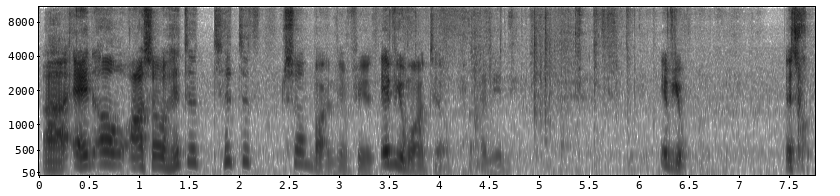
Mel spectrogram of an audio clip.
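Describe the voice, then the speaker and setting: A man's voice: a little high, very animated, a little slow, pauses often, a little hiss or hum. A man with a stuffy nose from a cold, rambling and joking as he hosts a workshop vlog, often cutting himself off mid-sentence. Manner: rambling, self-interrupting, jokey. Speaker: YouTube maker channel host. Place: home workshop.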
